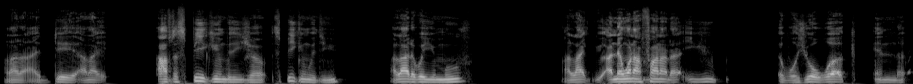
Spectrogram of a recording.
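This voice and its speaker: Gravelly-voiced podcast host. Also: male voice, fairly low pitch, fairly even intonation, brisk, no echo, studio quality. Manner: laid-back, encouraging interviewer. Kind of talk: casual podcast interview.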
